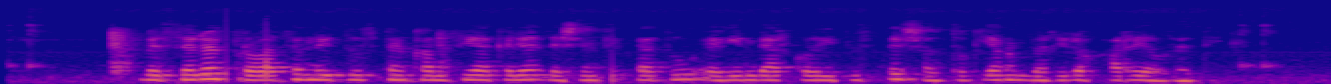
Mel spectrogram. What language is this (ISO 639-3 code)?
eus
